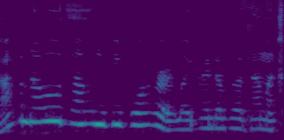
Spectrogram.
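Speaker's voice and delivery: high, loud indignant rant; shrill-pitched venting at people who won't stop; exasperated outburst. Acted. Inmate telling off noisy cellmates, exasperated.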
